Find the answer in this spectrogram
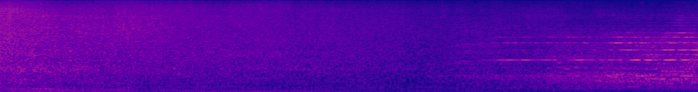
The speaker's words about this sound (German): Der Regen wird zum Wolkenbruch. Die letzten Kilometer hören nie auf.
